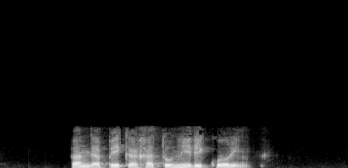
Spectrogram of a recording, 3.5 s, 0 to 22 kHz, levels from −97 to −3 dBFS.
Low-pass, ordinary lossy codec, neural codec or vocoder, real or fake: 5.4 kHz; AAC, 32 kbps; codec, 24 kHz, 0.9 kbps, WavTokenizer, medium speech release version 2; fake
